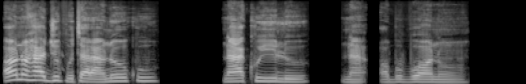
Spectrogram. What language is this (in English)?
Igbo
